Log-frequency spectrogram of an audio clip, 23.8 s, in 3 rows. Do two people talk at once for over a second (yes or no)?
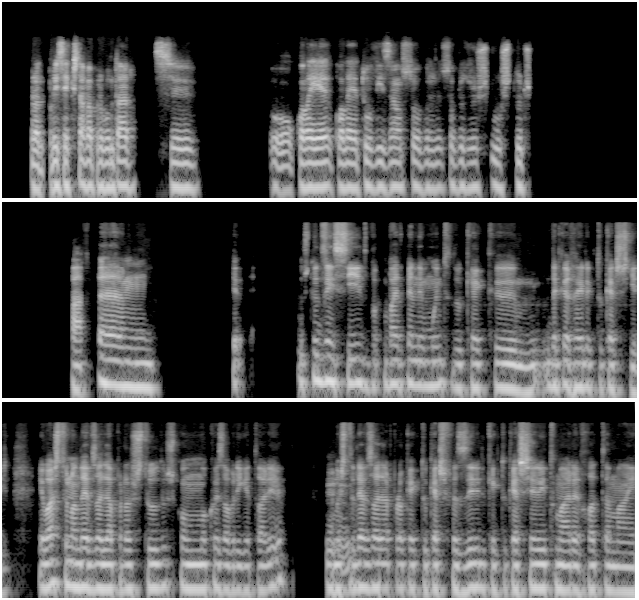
no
